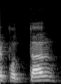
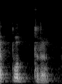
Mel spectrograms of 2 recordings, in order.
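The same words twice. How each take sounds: First: पुत्र as puttar, vowel before the 'r'; mispronounced word. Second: पुत्र with a joined 'tr', putra; correct pronunciation. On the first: Teacher mimicking how people say it, पुत्र as puttar. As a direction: break up the ending of पुत्र into 'tar', louder. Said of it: "उच्चारण संबंधी अशुद्धियां". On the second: Teacher giving the pure word, पुत्र as putra. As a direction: say पुत्र with no vowel between 't' and 'r'. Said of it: "सही शुद्ध शब्द है". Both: Shown as a demonstration.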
